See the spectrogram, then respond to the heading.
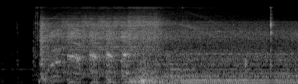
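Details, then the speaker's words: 2006 Mitsubishi Lancer, 4G18/4G15, intermittent hard start with no codes, started after sitting a while: brief crank then a clean catch into a steady, even idle; a healthy start, the fault not reproduced. "right so the vehicle started up pretty well right but still like I said they said they gave from time to time right"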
